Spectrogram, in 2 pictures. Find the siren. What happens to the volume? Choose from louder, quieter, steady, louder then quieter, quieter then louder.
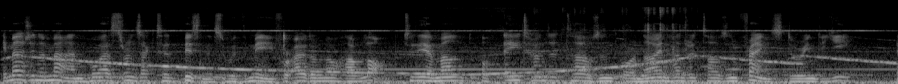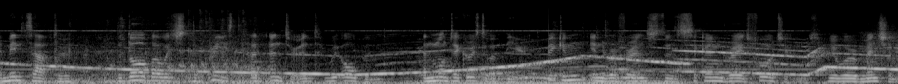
louder.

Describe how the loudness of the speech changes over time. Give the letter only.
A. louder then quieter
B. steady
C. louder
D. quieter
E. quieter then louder
B.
